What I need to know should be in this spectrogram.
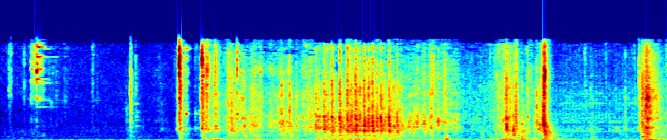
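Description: A car's starter motor cranks.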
